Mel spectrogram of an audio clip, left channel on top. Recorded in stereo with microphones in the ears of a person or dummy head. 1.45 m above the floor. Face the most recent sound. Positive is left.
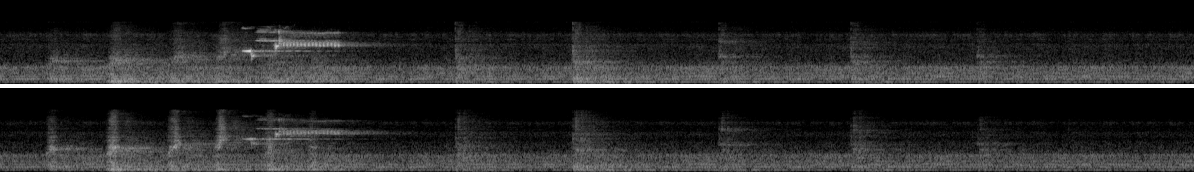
turn(degrees=35)  # may be behind; listen again after turning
